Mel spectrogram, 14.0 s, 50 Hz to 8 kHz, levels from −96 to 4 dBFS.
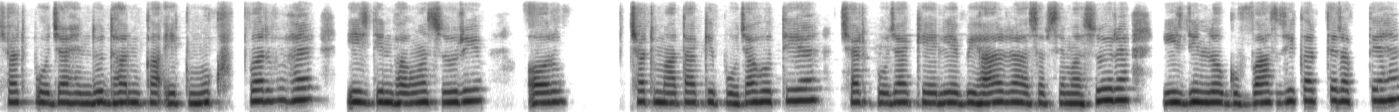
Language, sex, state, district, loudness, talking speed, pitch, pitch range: Hindi, female, Bihar, Jamui, -18 LUFS, 160 wpm, 235 Hz, 225-255 Hz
